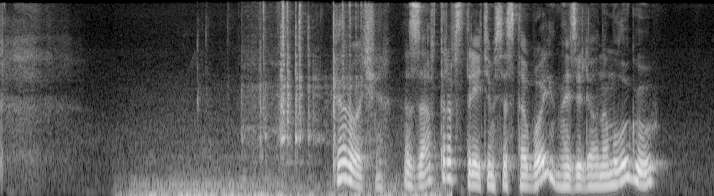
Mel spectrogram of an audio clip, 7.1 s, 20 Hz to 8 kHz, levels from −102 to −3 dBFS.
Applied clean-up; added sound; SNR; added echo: none; Coin (dropping); 10 dB; none.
